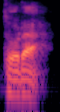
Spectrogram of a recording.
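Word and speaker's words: תורה: Torah is the plural of Torah. Torah is feminine, ends with a hey, pronounced a, Torah, therefore feminine.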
